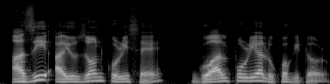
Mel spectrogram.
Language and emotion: Assamese, neutral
